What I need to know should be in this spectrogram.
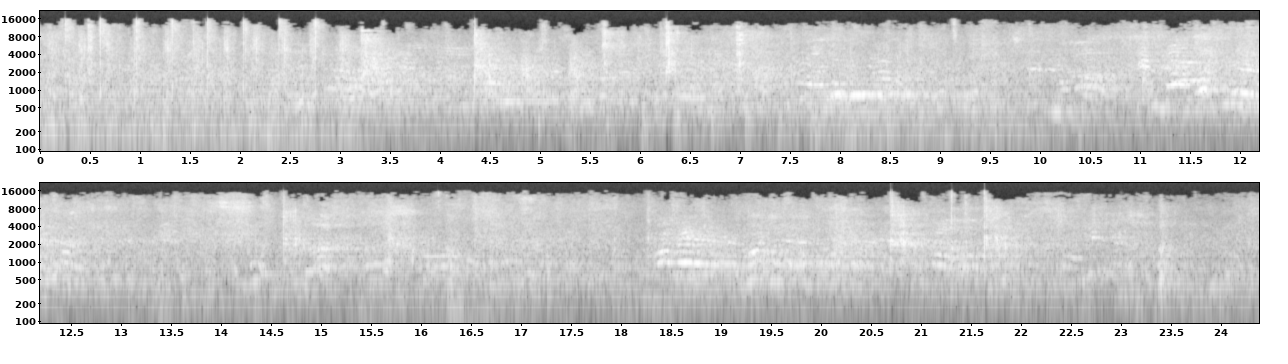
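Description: Hockey sticks clack against the ice and the puck.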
